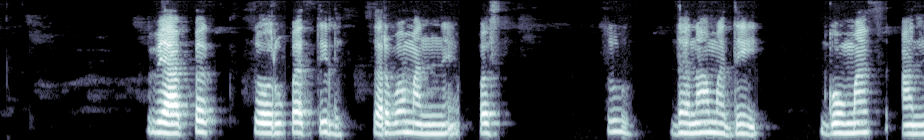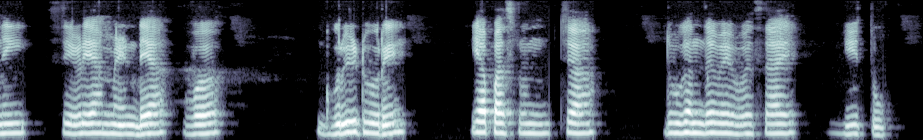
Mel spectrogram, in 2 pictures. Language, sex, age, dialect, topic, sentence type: Marathi, male, 41-45, Northern Konkan, agriculture, statement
